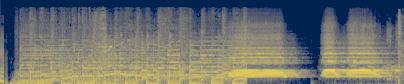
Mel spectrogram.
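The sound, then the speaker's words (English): Steam locomotive whistle blasts loudly as a train arrives at a station, with a rhythmic low pulsing under the first part, then sustained chord-like whistle tones broken by a short gap before a final long blast. “The locomotive has entered the station.”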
